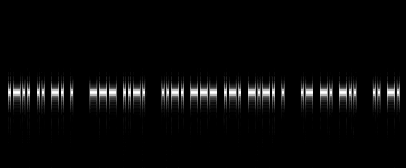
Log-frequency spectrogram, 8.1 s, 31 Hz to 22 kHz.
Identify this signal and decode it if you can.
Morse code, heard as a keyed tone, about 25 wpm, 600 Hz. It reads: LINE OF FORCE AND IN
